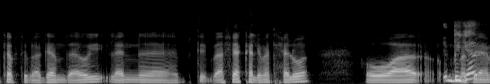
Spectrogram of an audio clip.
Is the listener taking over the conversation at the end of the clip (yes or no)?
yes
